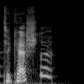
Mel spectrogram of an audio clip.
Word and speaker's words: Takeshita: Did I say it right? Takeshita? – Yeah, you said it right.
